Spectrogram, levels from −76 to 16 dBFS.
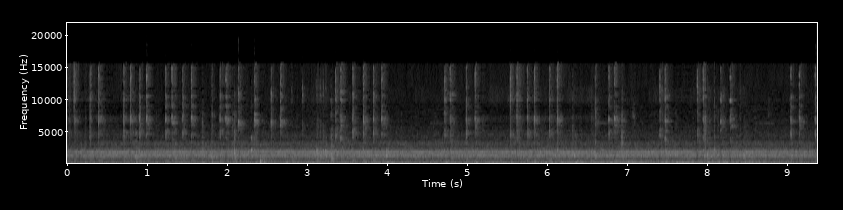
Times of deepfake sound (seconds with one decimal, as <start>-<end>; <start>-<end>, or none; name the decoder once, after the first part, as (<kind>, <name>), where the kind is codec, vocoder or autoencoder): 0.0-0.9 (autoencoder, DAC-VAE); 5.2-6.6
